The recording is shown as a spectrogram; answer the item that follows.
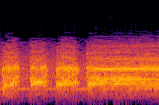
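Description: A rooster's cock-a-doodle-doo crow coming in over a CB radio receiver: three short notes, then one long held note. A faint steady tone runs underneath.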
